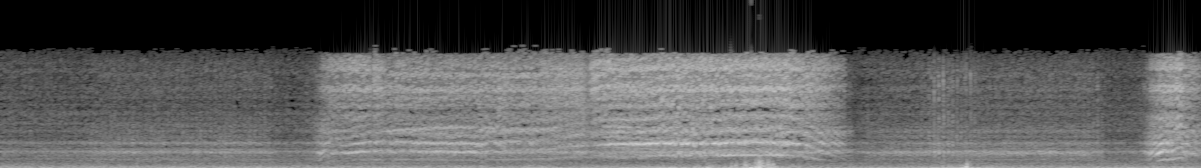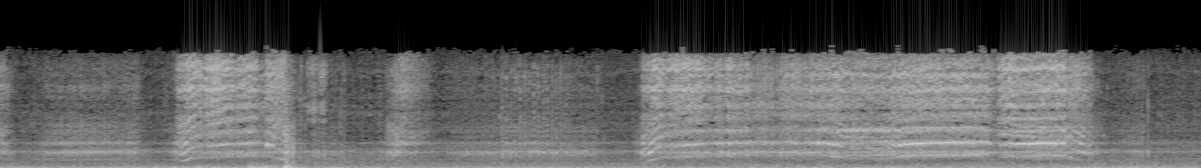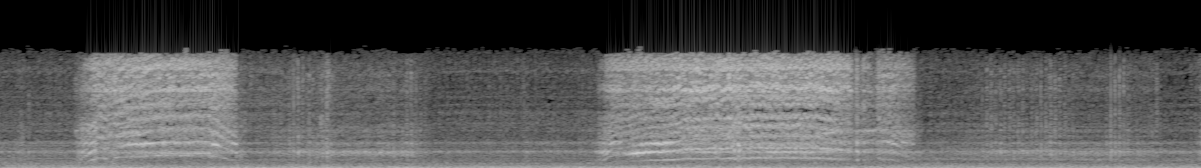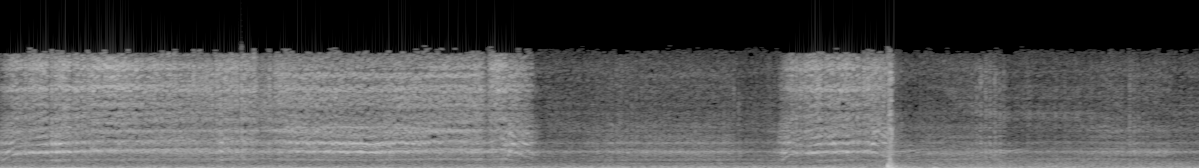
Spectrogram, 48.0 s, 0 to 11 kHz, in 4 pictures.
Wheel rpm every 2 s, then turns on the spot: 20, 70, 170, 180, 50, 40, 60, 80, 30, 170, 220, 90, 110, 60, 10, 130, 80, 30, 140, 160, 90, 40, 50, 20.
0-2 8-10 14-18 22-24 26-28 44-48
